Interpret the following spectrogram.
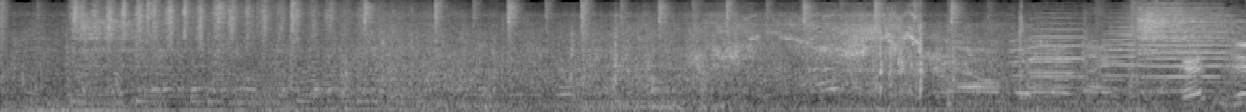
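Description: A boat engine running steadily, with wind and water rushing. Voices come in over it in the last couple of seconds.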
